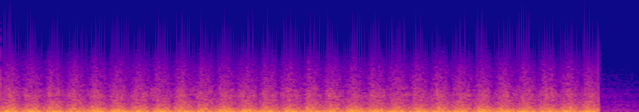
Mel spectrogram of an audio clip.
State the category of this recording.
Sound effects > Electronic / Design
